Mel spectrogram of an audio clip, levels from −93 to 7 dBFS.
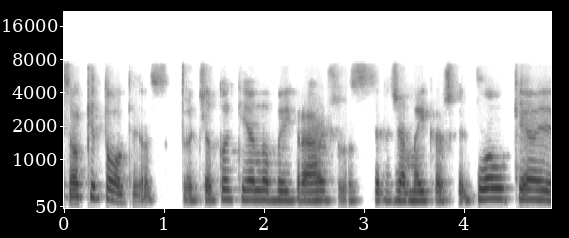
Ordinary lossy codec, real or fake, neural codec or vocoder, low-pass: MP3, 64 kbps; fake; codec, 16 kHz, 4 kbps, X-Codec, HuBERT features, trained on balanced general audio; 7.2 kHz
